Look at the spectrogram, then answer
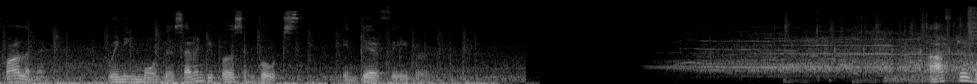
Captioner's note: happy crowd sound during dictation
